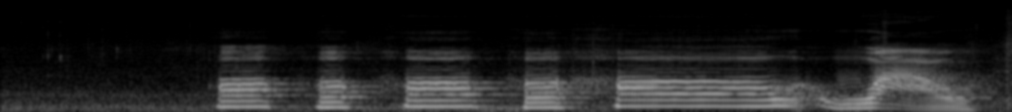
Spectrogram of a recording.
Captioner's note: vocalises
